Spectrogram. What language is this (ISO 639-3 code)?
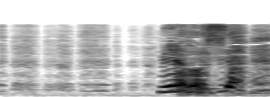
jpn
